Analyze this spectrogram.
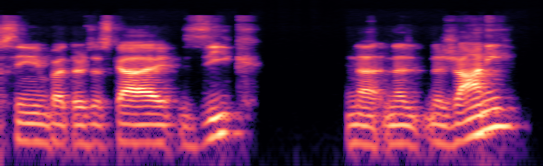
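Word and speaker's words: Zeke Nnaji: So, like, I don't know if you guys have seen, but there's this guy, Zeke Najani, if I'm not mistaken. Yep, that's exactly how you say it.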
